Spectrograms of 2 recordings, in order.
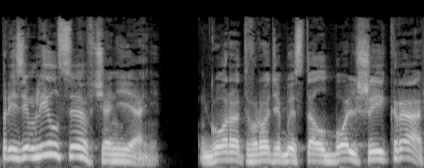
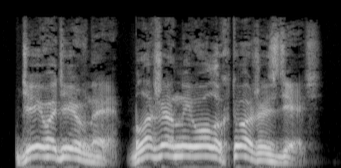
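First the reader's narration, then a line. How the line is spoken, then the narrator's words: Roared. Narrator (Russian): проревел Уиллоби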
